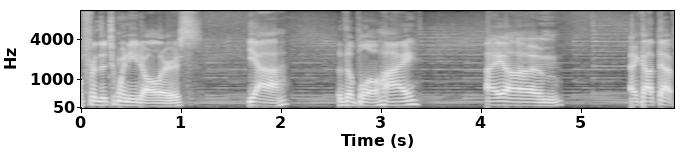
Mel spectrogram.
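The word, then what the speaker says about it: Blåhaj: the the blow the blo high that just got thrown at me by the way it it's it's not blahaj it's blo high that's the actual correct pronunciation of it um for anybody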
